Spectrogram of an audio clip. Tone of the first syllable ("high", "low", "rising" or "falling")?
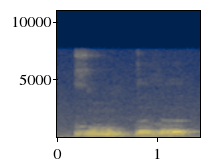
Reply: high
